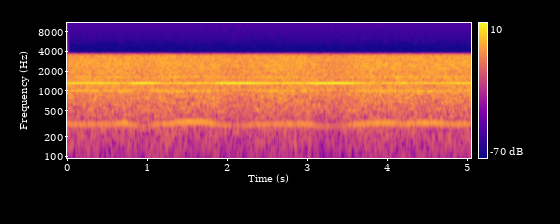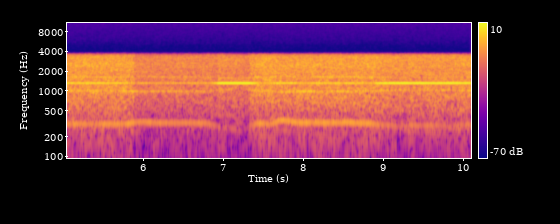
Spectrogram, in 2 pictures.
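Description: JJRC H6C micro quadcopter's motors and propellers heard through its own onboard camera microphone: a steady buzz over hiss, its pitch wavering slightly as the throttle changes. About six seconds in it drops a little in level for about a second.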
